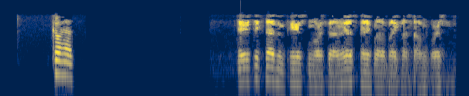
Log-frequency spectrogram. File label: Police Dispatch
